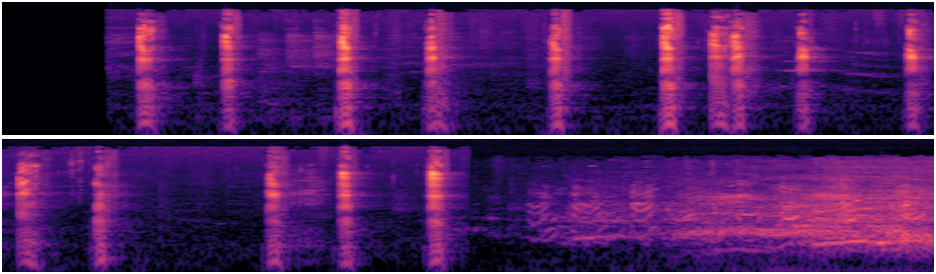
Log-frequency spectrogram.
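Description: A warthog grunting: about fifteen short, sharp grunts at an uneven pace. Near the end, sea lions start calling, many wavering cries overlapping and louder than the grunts.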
